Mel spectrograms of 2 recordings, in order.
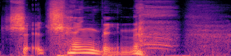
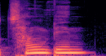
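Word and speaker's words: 창빈: Just make sure your lips are still Changbin. Do you see the difference? Don't make it Changbin. Keep the lips sealed, and then the pronunciation would be more correct. So Changbin is the right way to pronounce his name.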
